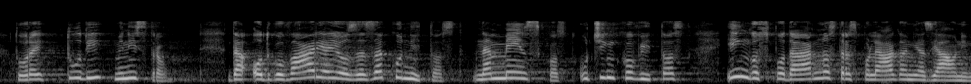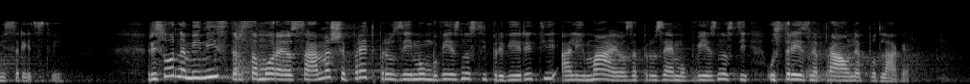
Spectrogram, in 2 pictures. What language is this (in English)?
Slovenian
